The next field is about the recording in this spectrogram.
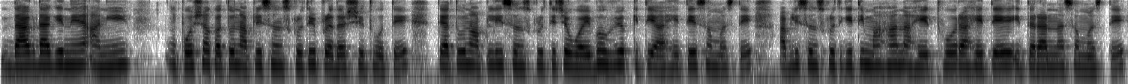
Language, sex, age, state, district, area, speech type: Marathi, female, 18-30, Maharashtra, Ahmednagar, rural, spontaneous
